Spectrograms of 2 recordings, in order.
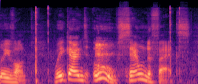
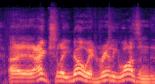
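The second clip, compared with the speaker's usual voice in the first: ordinary talk, nothing marked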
